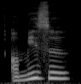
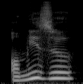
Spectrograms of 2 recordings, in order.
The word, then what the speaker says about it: お水: The sample pronunciation, omizu, it feels like the U sound is cut short, and I don't know,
